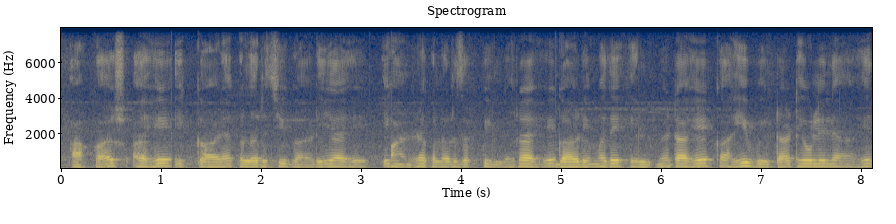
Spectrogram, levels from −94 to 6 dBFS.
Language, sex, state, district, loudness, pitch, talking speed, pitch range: Marathi, male, Maharashtra, Nagpur, -17 LUFS, 150 Hz, 150 wpm, 140-155 Hz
